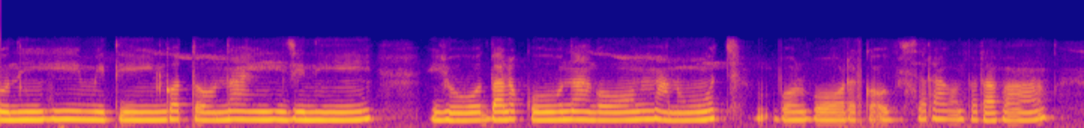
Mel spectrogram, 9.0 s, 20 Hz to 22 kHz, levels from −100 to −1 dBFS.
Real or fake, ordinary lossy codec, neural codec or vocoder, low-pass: real; Opus, 24 kbps; none; 7.2 kHz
